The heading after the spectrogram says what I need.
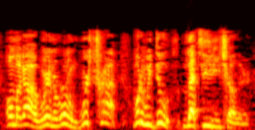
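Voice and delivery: high, loud mock panic; mock panicked tourist. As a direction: squeal it like a crowd losing it.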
